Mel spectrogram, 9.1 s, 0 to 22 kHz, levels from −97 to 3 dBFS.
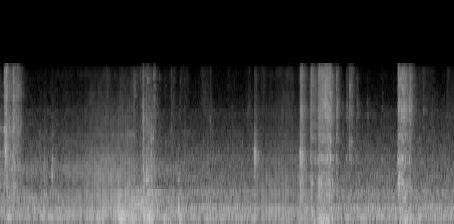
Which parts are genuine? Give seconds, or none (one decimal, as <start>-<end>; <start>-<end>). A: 0.0-1.3; 2.7-5.1; 6.6-9.1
